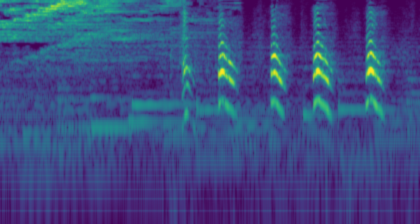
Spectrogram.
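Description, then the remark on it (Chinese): A small black dog lets out a brief whimper followed by four high, sharp yipping barks in an uneven rhythm, loud over a quiet sustained musical background. “大黑狗变成了小黑狗，不再那么大，也不再那么吓人了。”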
